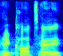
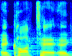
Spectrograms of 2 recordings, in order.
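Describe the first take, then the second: First: The name begins with an audible H sound. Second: The name begins with a vowel, no H sound.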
